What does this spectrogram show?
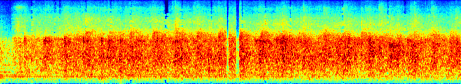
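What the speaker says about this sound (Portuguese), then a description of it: "Aplaude a Ele." Church congregation applauding steadily throughout, a dense continuous wash of clapping with no breaks and no voices on top.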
